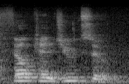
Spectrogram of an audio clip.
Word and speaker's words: Filkenjutsu: yes big long word it's pronounced filkin Jutsu and what it really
